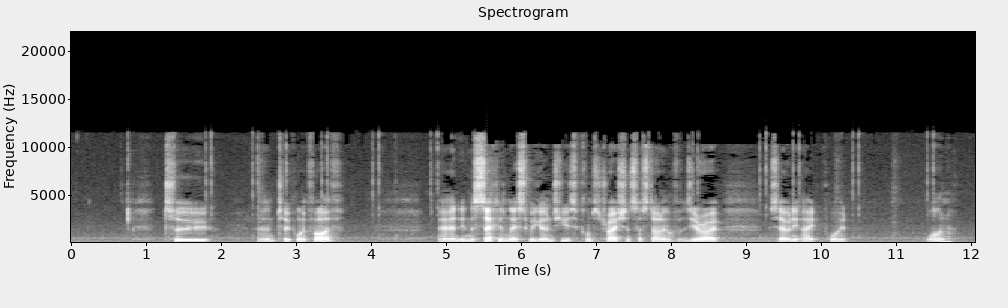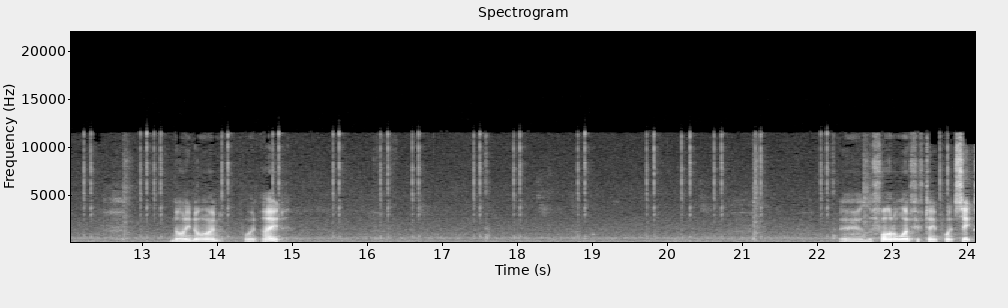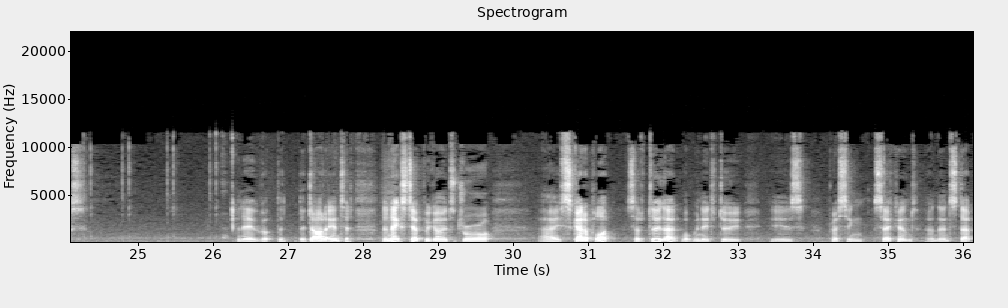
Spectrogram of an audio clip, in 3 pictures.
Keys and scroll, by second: 1.4 2, 1.9 Return, 2.5 2, 2.9 ., 7.0-7.7 typing, 9.0-9.7 typing, 12.3-13.0 typing, 16.4-17.2 typing, 19.6-20.3 typing, 21.9-22.6 typing, 24.6-26.0 typing.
